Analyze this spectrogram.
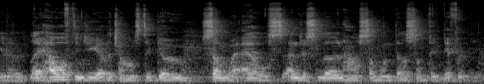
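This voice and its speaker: In a slight British accent, someone talks at a very fast pace over noticeable background noise. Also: man, fairly low pitch for a man, ordinary pitch variation. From London, England. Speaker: actor and producer. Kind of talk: interview.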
